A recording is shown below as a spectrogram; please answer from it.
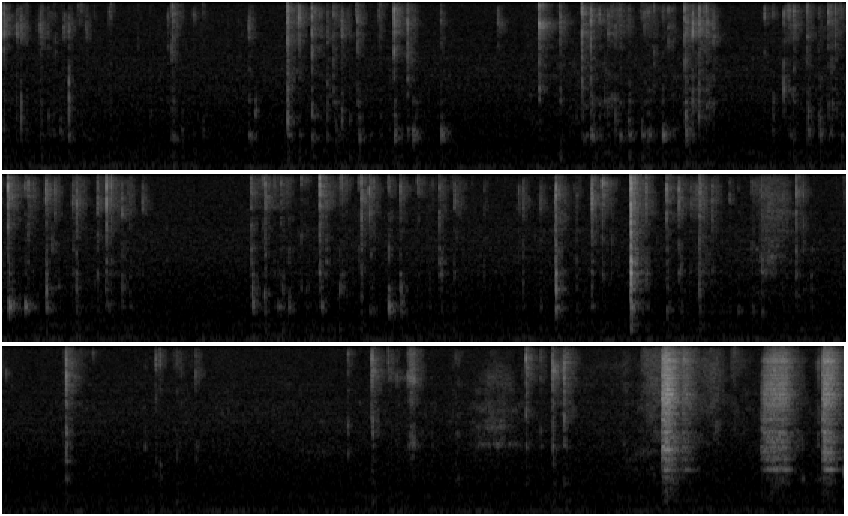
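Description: Faint typing on a computer keyboard: scattered, irregular key clicks.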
